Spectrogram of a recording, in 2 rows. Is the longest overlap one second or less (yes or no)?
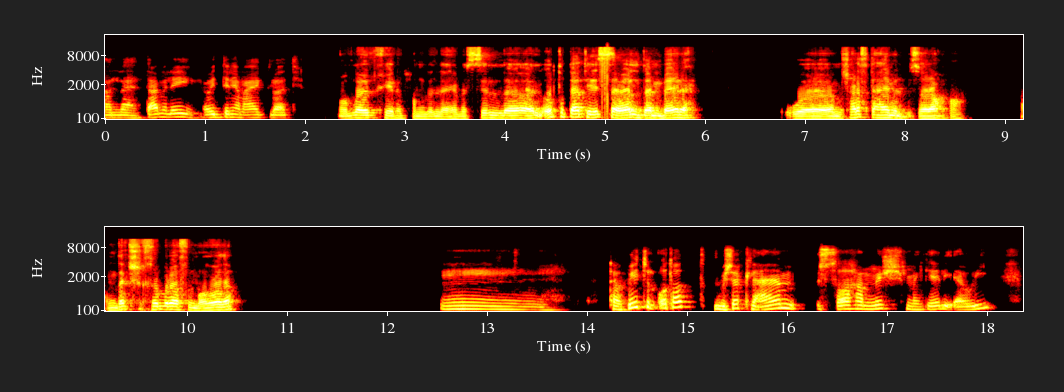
yes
